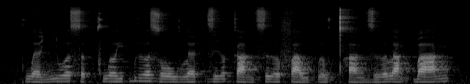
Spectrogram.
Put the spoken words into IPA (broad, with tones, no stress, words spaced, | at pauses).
kwɛ˨˩ɲu˧ə̯sə˨˩t̚kwə˧j ɓɨ˧ə̯zo˨˩wlɛ˨˩t̚ zi˨˦ə̯ka˨˩ŋsɨ˨˩ə̯fa˧˩w ɓə˨˩wt̪ʰa˨˩ŋzɨ˨˦ə̯ la̰˧˨ŋɓa˨˦ŋ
